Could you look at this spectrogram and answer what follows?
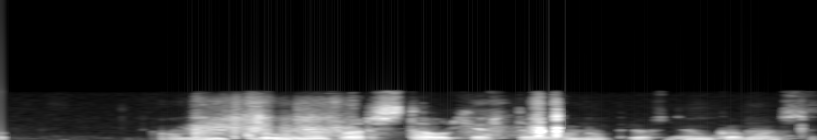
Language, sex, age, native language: Icelandic, male, 12, Icelandic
